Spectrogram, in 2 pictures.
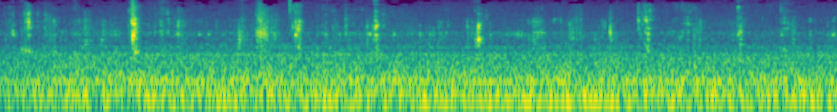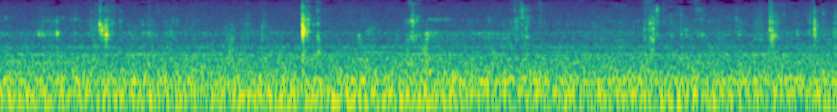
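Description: Close-up chewing, with wet mouth clicks and smacks, as a person eats seafood boil, over a steady low hum from the car.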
